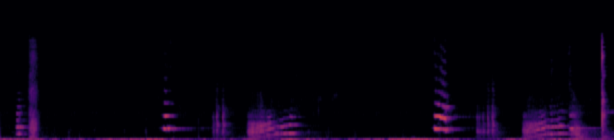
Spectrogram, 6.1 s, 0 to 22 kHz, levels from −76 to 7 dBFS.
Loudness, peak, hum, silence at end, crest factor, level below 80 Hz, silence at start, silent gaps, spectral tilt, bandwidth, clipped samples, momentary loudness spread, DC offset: -40 LUFS; -20 dBFS; none; 0 s; 20 dB; -44 dBFS; 0 s; none; -3 dB/octave; 16 kHz; under 0.1%; 19 LU; under 0.1%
